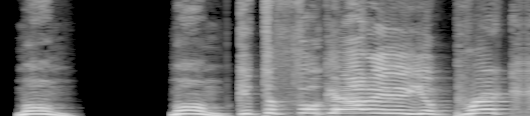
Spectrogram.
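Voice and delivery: put-on British man screaming. Retelling a British gamer screaming at his mom over TeamSpeak: imitating a British man screaming.

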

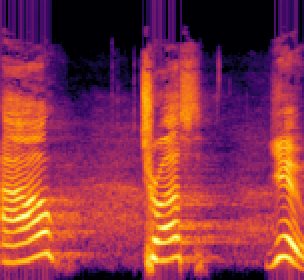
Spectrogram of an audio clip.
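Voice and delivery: loud, heartfelt delivery.

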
